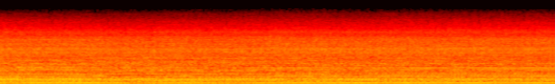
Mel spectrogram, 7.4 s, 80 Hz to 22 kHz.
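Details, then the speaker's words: 2009 VW Touareg 3.6L with codes P0507, P2187 and P2189 (lean on both banks), rpm raised slightly above idle. It runs uneven and shaky with a low rumble; the lean roughness is from an internal air leak. "this thing feels kind of shaky too"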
